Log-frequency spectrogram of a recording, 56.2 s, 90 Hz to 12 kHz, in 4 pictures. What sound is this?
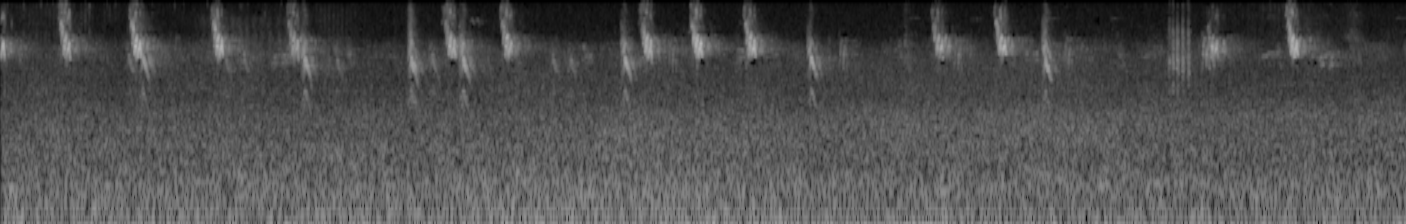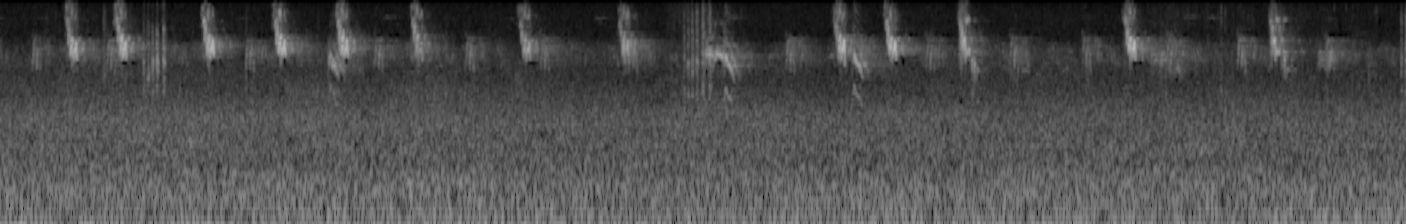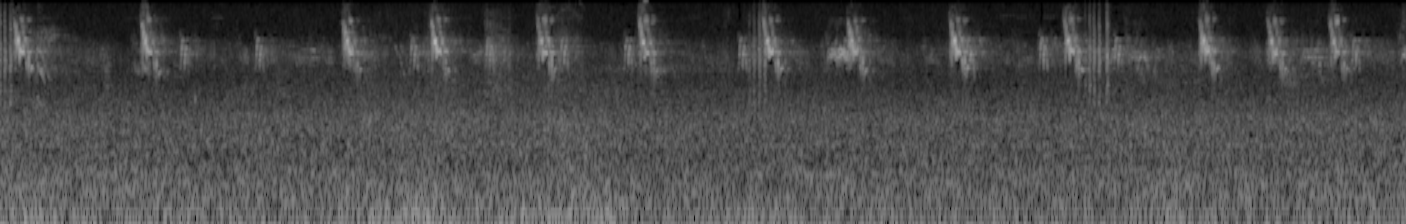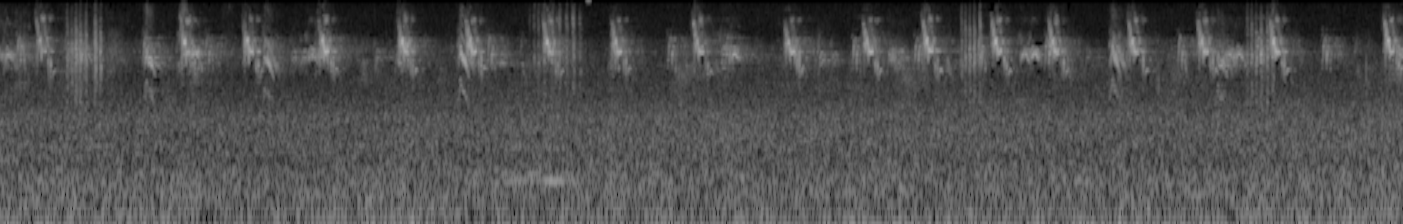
birds early morning 4
Birdsong early morning. Spring. Hum of city. Chirping sparrow.
Recorded 20-04-2013.
XY-stereo, Tascam DR-40. deadcat
morning, town, tweet, city, spring, sparrow, birds, riddle, chirping-sparrow, early-morning, birdsong, hum, rumble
